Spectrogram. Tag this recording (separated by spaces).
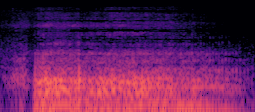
animal dog growl guttural play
